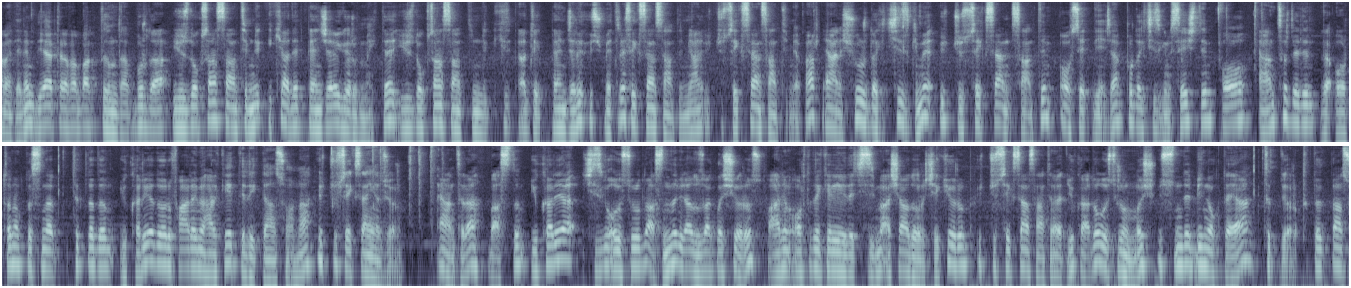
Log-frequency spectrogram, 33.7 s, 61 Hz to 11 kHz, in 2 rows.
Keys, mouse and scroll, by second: 0.2 scroll, 0.8 scroll, 1.6-2.0 scroll, 2.2 scroll down 11, 4.9 scroll, 9.4 middle click, 10.1-10.4 scroll, 11.3 click, 15.2 o, 15.6 Return, 17.6 click, 20.8-22.2 typing, 25.2-25.6 scroll, 28.4-29.1 scroll, 32.5 click.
